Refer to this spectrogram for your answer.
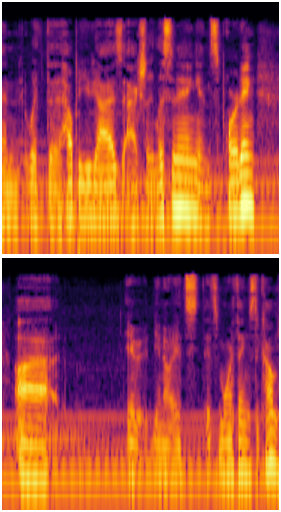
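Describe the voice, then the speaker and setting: Casual male podcast host over guitar music. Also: lowish voice. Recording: music behind the voice.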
